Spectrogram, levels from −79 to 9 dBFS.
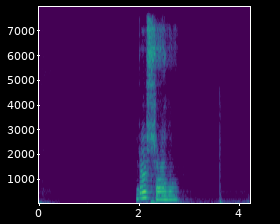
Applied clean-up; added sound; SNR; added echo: neural mask model DeepFilterNet 3.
